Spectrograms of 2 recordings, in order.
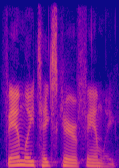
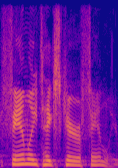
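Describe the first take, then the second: First: Said in the usual way. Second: A lightly done gravel-free Dom Toretto impression, a bit higher and louder; quoting Dom from Fast and Furious with a light put-on accent. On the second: Preacher quoting Dom to the congregation, lightly imitated accent. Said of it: "that's the best accent I have of, of Dom".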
